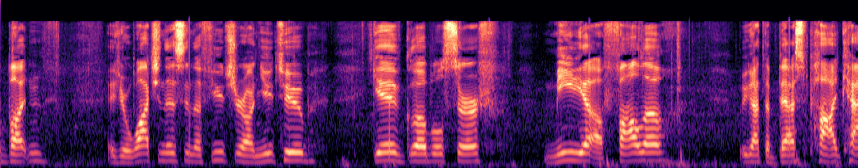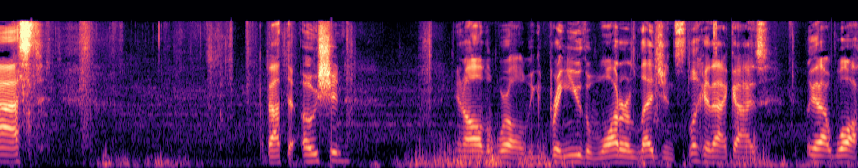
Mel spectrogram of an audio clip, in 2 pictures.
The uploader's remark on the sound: A live TikTok beach monologue from the scenic sunrise at Wrightsville Beach. In this episode, I take you on a live journey through TikTok, capturing the mesmerizing sunrise over the ocean. The discussion intertwines with live photography, capturing the breathtaking moments of the morning.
